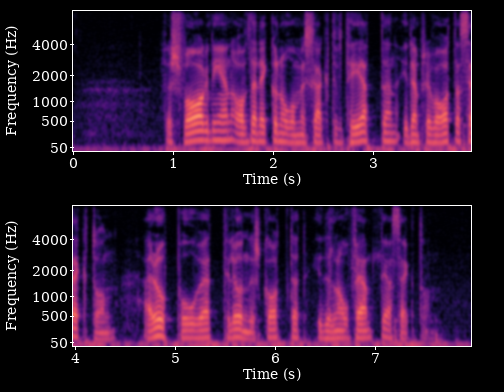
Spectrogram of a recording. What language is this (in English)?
Swedish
